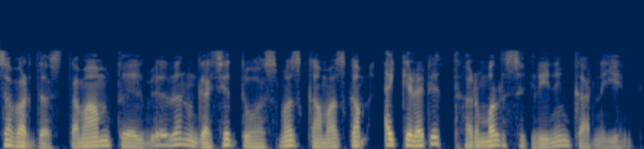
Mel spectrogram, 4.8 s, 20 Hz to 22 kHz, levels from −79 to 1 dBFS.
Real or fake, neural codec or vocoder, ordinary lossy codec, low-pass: real; none; none; 5.4 kHz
